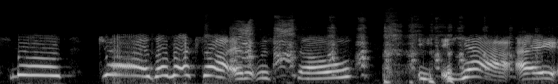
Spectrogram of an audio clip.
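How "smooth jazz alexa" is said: put-on shrill, very high, loud shouted yell. Retelling how he kept repeating a request to Alexa: imitating someone yelling. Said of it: "so he just kept yelling".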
